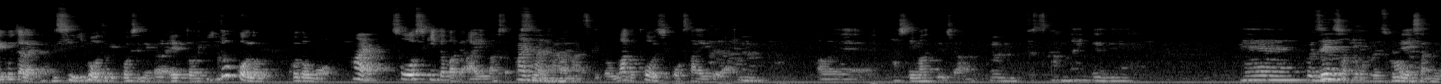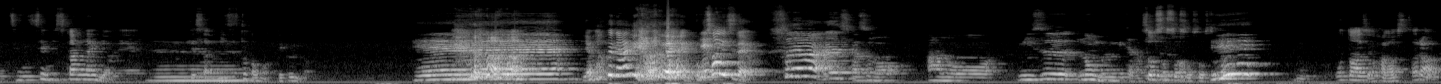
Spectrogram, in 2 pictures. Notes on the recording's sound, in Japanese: 今月ちょっと音質が悪いです。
